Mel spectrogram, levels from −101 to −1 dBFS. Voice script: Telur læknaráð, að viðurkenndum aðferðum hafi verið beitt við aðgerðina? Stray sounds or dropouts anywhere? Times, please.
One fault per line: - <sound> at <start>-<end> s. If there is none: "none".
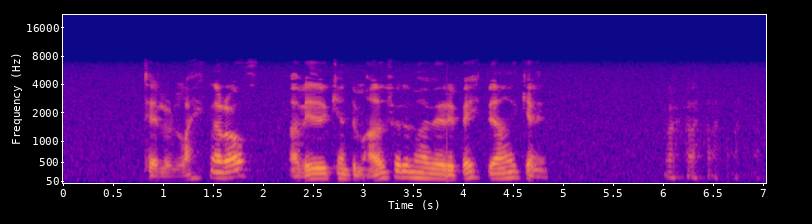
- laugh at 6.0-7.0 s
